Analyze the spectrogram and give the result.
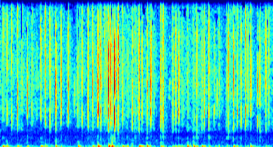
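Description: Long acrylic nails tap quickly and steadily on the plastic backs of a small round white plastic clamshell hand mirror held open. The result is a dense run of crisp, bright clicks with very short decay, layered over a low steady hum.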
